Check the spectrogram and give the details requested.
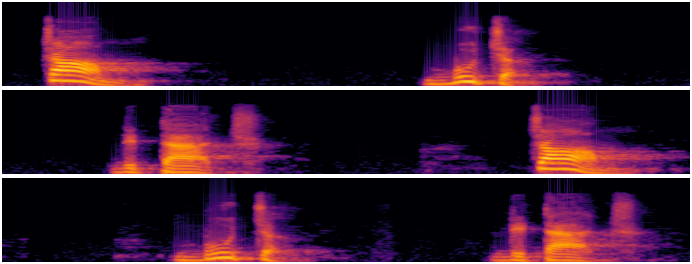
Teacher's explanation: Ch is a voiceless palato-alveolar affricate consonant.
